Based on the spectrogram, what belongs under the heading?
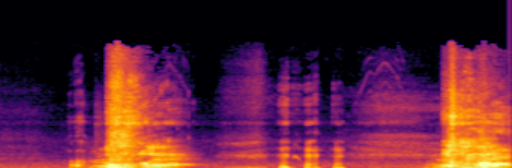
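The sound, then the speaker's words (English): Two loud sneezes, each a sharp breathy burst about two seconds apart, with a few quick clicking catches in between. No talking. “sneezes out gold.”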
